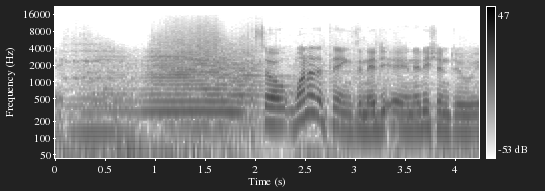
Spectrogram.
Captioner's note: engine running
